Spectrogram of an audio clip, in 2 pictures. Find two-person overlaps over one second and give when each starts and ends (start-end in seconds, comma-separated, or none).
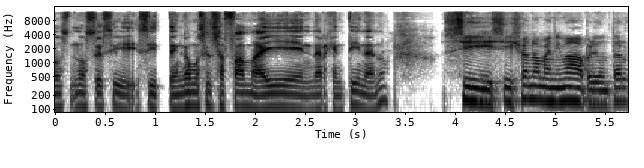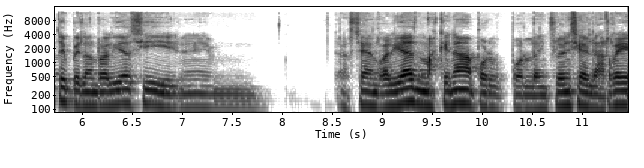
none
